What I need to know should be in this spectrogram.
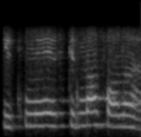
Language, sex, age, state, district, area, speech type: Hindi, female, 30-45, Madhya Pradesh, Gwalior, rural, conversation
